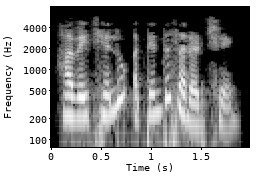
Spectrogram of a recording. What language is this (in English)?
Gujarati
